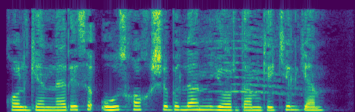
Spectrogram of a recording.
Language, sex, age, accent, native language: Uzbek, female, 18-24, Toshkent shahri, Uzbek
